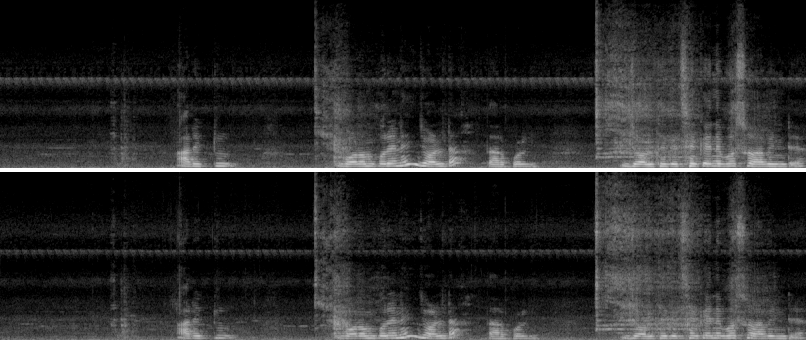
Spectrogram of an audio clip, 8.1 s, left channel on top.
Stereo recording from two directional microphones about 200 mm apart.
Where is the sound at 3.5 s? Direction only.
35° left (ahead or behind).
